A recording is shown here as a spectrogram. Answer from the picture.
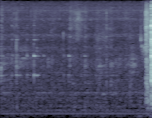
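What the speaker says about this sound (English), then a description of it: "It's the baby playing with the dishes in the sink." A baby plays with dishes and cutlery in a kitchen sink: a few faint, scattered clinks and ticks, then a sudden loud clattering burst of metal and crockery at the end.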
